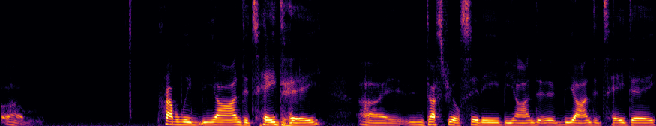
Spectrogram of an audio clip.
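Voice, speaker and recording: In an American accent, a woman speaks very slowly with a very deep, low pitch for a woman. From New Jersey, USA. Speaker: college professor. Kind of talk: interview answer.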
